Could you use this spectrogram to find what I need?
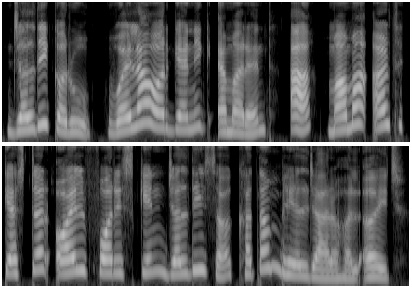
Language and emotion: Maithili, neutral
